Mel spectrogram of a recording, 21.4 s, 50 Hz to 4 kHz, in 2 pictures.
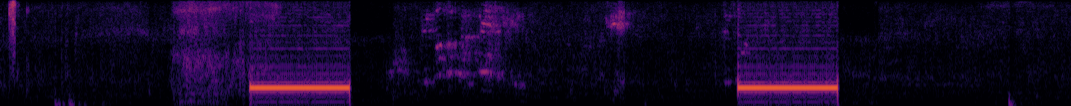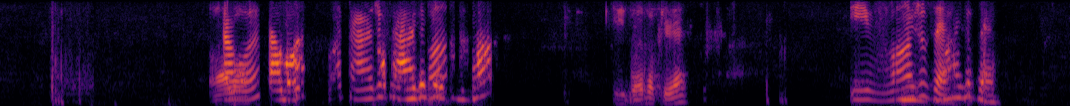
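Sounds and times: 
low-pitched telephone ringing tone on a call: 0:02.5 - 0:03.5, 0:07.4 - 0:08.4
speech: 0:14.4 - 0:15.7, 0:16.8 - 0:17.7, 0:19.2 - 0:20.8.

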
